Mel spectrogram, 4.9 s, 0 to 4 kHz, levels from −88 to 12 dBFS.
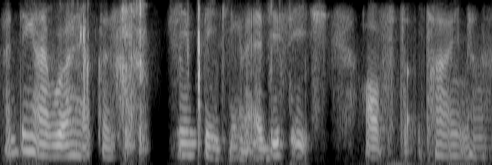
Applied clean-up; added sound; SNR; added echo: neural mask model Resemble Enhance denoiser.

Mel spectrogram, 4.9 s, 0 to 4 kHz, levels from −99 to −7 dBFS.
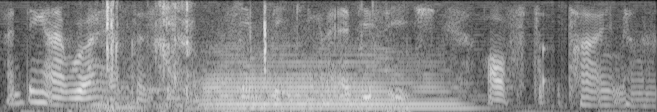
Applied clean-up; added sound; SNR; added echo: none; Packing tape, duct tape + Brass instrument; -3 dB; none.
